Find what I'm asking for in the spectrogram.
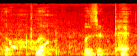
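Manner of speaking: ordinary delivery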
